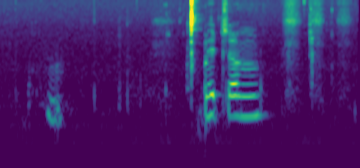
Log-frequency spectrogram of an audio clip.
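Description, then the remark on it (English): Quiet chewing of a very chewy, sticky candy, with soft wet smacks and a few sharp mouth clicks, followed by a brief muffled hum from the person chewing. “Oh god, it's so chewy. It's really hard to chew.”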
